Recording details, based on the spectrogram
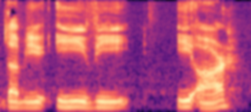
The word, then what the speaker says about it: Wever: And, um, this particular podcast is going to talk about um, a particular gentleman, a gentleman named Ernest Glen Wever or Wever. That's how you spell it. W E V E R.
